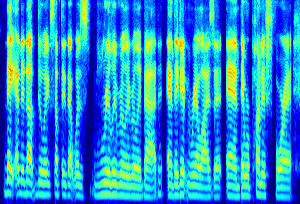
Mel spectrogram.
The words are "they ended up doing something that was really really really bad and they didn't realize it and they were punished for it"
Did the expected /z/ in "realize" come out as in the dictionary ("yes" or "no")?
yes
